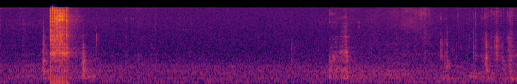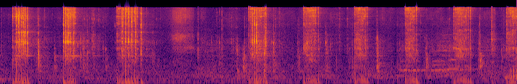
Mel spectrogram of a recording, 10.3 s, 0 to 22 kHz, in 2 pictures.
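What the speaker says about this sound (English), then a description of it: "And let's go ahead and tighten that down." A ratchet wrench tightens a bolt on the lower engine torque strut mount of a 2005-2007 Ford Five Hundred, giving scattered sharp clicking bursts that grow more frequent toward the end, close and moderately loud with no talk.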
